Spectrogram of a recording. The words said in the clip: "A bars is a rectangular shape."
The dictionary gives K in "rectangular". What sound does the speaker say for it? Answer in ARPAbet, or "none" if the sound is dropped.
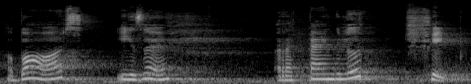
K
